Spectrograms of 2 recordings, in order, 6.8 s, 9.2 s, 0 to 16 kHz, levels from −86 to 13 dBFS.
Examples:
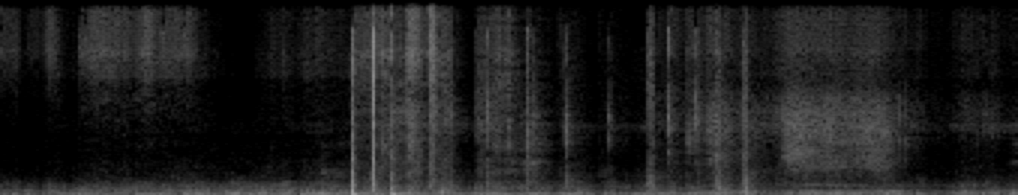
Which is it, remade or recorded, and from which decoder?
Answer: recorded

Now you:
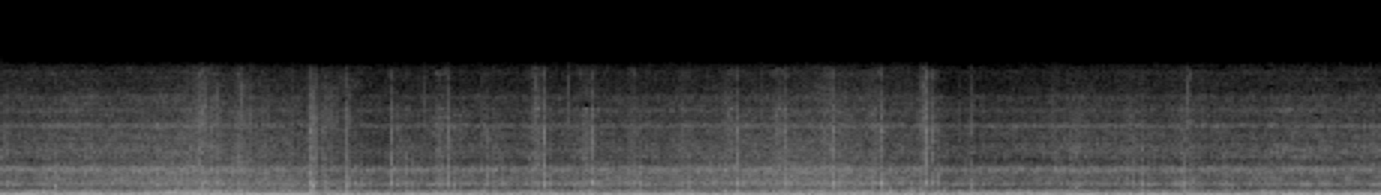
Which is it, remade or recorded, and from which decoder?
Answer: recorded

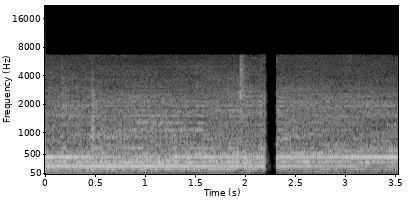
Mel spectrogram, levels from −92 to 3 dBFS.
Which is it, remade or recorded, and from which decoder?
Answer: remade, codec, SNAC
